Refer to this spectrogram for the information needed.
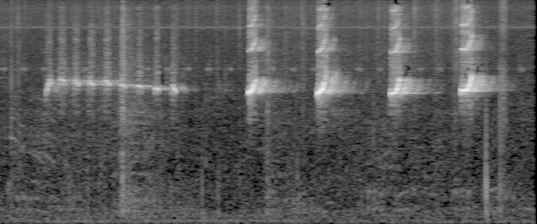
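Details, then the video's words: Baby grey francolins (desi teetar) playing near a parent; a thin, level high whistle held for about a second and a half, then four sharp high chirps, each sliding downward, repeated at steady intervals. "desi teetar bird playing,pheasant dasi teetar bird baby"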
